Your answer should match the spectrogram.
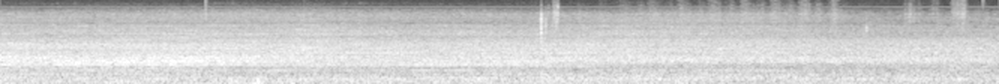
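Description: Steady, even hiss of a car's interior that fades slightly, with one faint click about four and a half seconds in.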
